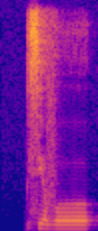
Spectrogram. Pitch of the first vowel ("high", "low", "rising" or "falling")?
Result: falling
